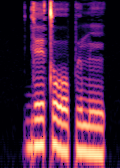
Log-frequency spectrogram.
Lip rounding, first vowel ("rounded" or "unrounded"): unrounded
